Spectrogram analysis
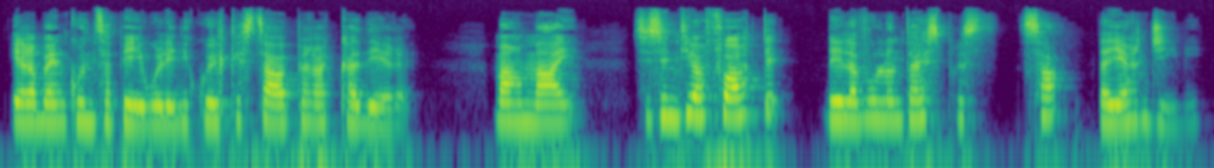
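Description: A woman narrating an ancient myth in a steady, measured storybook reading. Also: on the high side, clear, resonant tone.

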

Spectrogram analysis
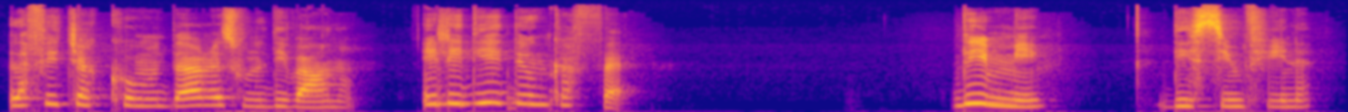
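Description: A woman hosting a podcast and reading her own short story aloud in calm, measured first-person narration. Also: high-pitched.

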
